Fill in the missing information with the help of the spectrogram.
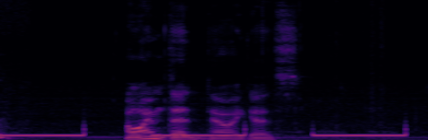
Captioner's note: phone line going dead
